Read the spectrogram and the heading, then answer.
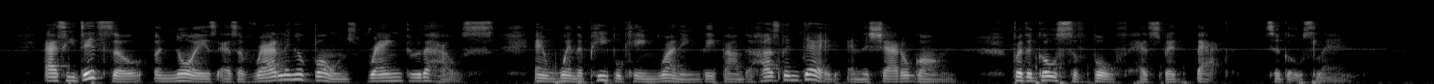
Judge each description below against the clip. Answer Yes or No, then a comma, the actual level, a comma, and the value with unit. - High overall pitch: No, medium, 140 Hz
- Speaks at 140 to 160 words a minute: No, average, 170 wpm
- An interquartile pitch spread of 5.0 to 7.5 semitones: Yes, wide, 5.5 semitones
